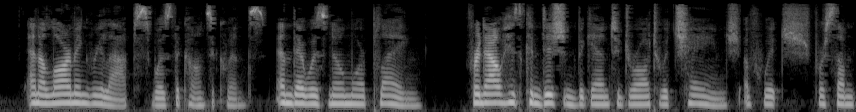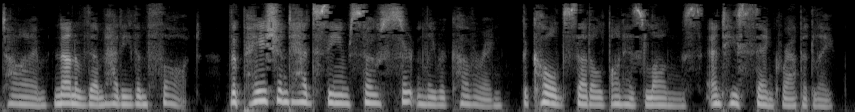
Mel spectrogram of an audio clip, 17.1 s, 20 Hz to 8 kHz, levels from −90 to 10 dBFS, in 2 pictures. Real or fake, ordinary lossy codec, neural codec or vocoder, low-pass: real; MP3, 32 kbps; none; 7.2 kHz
